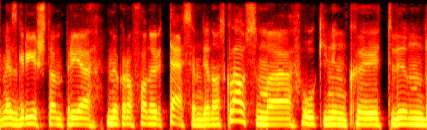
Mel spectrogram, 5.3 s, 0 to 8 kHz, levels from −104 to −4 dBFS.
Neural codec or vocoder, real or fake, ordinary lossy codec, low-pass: none; real; Opus, 64 kbps; 7.2 kHz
